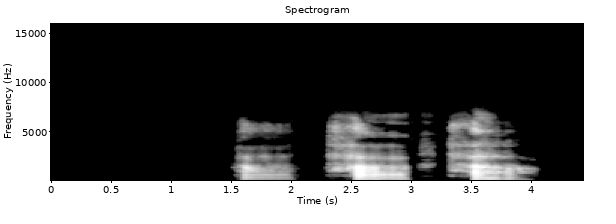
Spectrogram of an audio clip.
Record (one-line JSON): {"exhalation_length": "4.4 s", "exhalation_amplitude": 19973, "exhalation_signal_mean_std_ratio": 0.34, "survey_phase": "beta (2021-08-13 to 2022-03-07)", "age": "18-44", "gender": "Male", "wearing_mask": "No", "symptom_none": true, "symptom_onset": "12 days", "smoker_status": "Never smoked", "respiratory_condition_asthma": false, "respiratory_condition_other": false, "recruitment_source": "REACT", "submission_delay": "2 days", "covid_test_result": "Negative", "covid_test_method": "RT-qPCR", "influenza_a_test_result": "Negative", "influenza_b_test_result": "Negative"}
